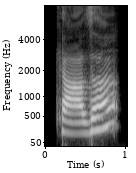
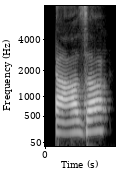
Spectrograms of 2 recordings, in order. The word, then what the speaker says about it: casa: lettera doppia cambia significato Per esempio vediamo cane l'animale domestico e diverso da Canne le canne di bambù casa e diverso da cassa casa cassa note notte Polo pollo sera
